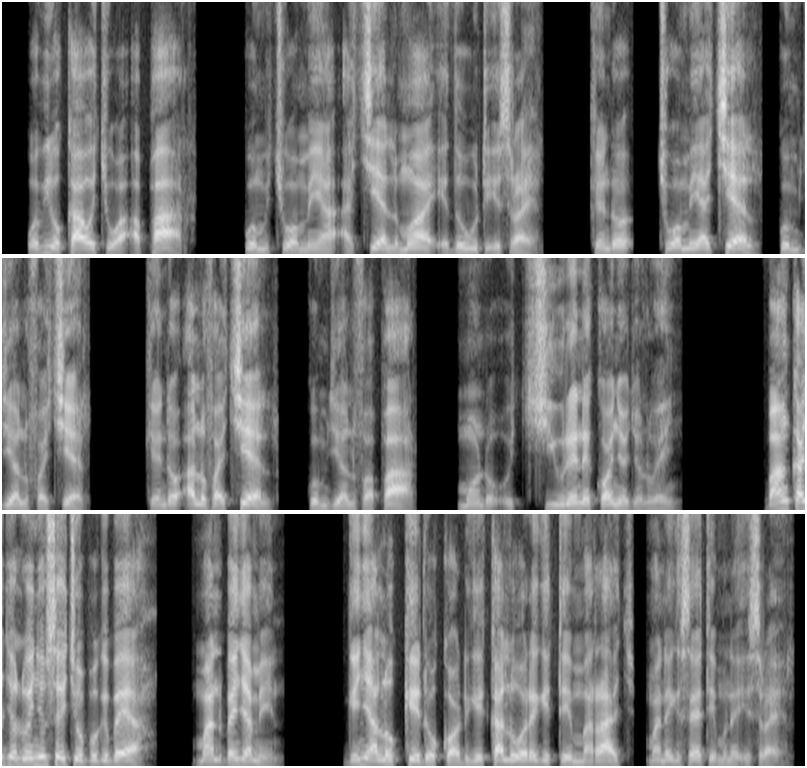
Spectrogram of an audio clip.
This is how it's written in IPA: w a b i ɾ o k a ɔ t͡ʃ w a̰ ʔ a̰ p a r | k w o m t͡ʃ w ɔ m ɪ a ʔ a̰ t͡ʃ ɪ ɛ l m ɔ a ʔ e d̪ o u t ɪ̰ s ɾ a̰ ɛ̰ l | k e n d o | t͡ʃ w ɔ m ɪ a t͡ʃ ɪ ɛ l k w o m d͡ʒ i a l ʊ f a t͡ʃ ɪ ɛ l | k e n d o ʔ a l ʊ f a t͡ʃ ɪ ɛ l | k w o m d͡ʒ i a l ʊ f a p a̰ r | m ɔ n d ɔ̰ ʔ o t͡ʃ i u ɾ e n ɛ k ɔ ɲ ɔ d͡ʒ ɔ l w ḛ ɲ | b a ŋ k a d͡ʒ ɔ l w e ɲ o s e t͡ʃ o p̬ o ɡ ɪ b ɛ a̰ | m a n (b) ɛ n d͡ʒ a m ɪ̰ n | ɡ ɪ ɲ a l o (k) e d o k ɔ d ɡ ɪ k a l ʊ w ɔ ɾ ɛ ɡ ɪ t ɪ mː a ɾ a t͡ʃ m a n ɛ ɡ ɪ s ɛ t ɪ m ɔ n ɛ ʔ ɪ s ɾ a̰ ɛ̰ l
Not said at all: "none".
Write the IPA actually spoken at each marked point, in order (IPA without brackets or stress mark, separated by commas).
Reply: b, k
